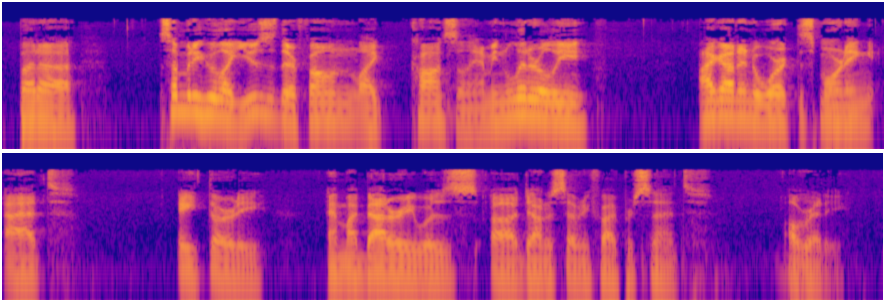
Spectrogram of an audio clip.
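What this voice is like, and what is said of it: Slightly slurred, tipsy speech. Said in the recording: “Sorry, I've been drinking, so I'm slurring a little bit.”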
